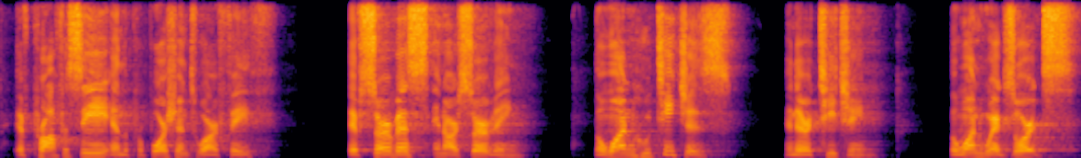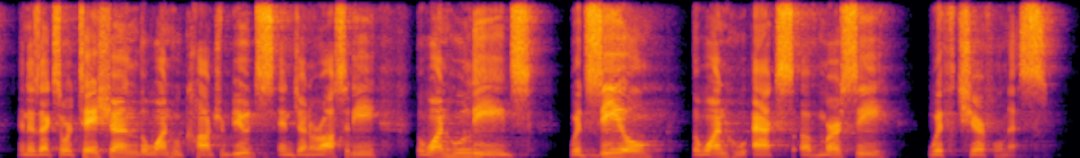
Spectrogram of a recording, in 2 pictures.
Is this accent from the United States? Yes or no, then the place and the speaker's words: no; Nigeria; moved away; I'm originally from Nigeria, so I don't have immediate family members here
